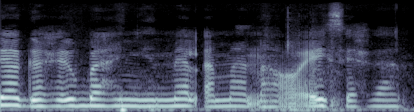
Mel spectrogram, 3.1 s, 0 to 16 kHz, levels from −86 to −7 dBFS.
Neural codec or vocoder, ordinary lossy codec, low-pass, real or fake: vocoder, 44.1 kHz, 128 mel bands every 256 samples, BigVGAN v2; AAC, 48 kbps; 14.4 kHz; fake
